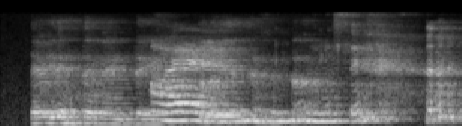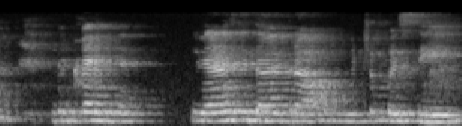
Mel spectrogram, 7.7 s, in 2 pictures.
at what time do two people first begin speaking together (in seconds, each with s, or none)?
1.2 s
